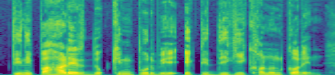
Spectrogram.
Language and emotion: Bengali, neutral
